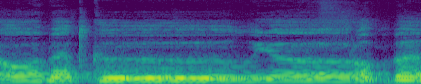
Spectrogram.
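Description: Solo voice chanting a Turkish ilahi (devotional hymn), drawing out long melismatic held notes with a wavering pitch. There is a brief break about a second in, and the long note ends just before the next phrase begins.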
